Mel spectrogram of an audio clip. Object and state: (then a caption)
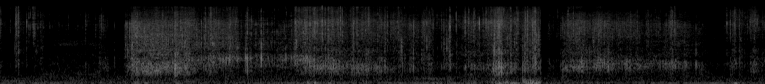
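Plastic sequin-covered notebook. Long nails scratch and brush across the plastic sequins on the fabric cover of a reversible sequin-covered notebook held upright. After a quiet start, a dense, bright, crinkly rasping swells in at about one second and runs with uneven surges, dips briefly near five and a half seconds, then continues a little softer.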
